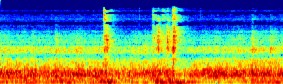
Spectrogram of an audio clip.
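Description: A control lever clicks into place.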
